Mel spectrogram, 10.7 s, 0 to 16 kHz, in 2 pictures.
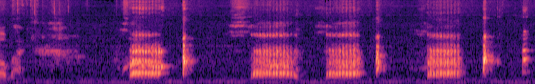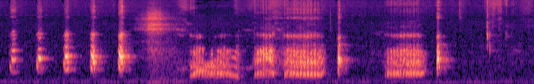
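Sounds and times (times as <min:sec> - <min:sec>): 
turkey clucks made on a diaphragm call: 0:01.2 - 0:09.9
soft rolling turkey purrs made on a diaphragm call: 0:02.5 - 0:04.7, 0:06.6 - 0:09.8.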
